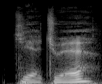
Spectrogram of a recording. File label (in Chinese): "jie3jue2", mandarin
